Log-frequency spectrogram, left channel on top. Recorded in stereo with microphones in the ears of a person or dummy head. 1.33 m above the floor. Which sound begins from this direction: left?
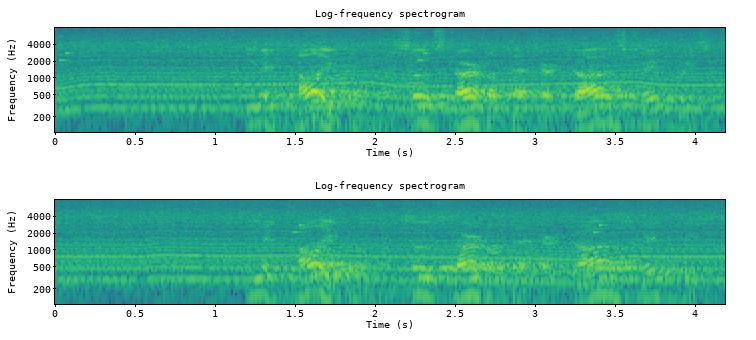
A man speaking, at 1.2 s.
